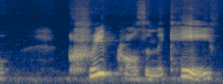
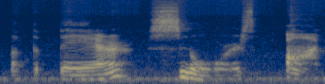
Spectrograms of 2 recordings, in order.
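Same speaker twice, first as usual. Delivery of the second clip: whisper; 6 semitones lower, 9 dB quieter, slower than usual. Acted. Refrain whispered over sleeping bear.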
